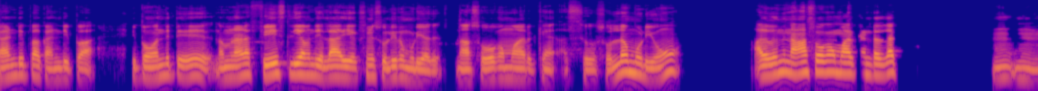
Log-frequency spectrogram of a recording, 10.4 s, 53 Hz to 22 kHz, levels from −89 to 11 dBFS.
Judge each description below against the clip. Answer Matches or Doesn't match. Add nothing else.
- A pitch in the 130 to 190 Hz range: Matches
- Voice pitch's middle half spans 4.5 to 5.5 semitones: Matches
